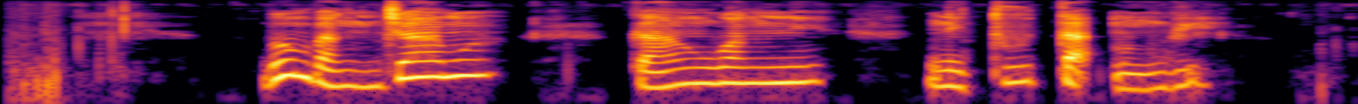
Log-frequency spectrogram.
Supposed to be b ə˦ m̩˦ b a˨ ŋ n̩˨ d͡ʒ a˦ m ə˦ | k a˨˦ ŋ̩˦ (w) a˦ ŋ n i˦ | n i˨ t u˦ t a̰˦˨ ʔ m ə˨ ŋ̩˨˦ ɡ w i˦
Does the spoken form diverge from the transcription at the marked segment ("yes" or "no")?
no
